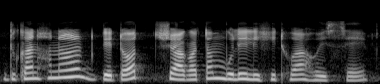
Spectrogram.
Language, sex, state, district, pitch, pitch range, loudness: Assamese, female, Assam, Sonitpur, 235 Hz, 220-270 Hz, -17 LUFS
